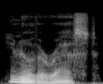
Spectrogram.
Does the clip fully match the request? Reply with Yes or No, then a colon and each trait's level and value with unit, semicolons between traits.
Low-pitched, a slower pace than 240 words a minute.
Yes: very low, 90 Hz; fast, 230 wpm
